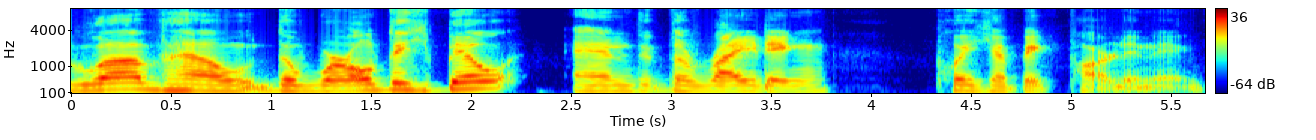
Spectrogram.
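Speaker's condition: Cerebral palsy; lifelong

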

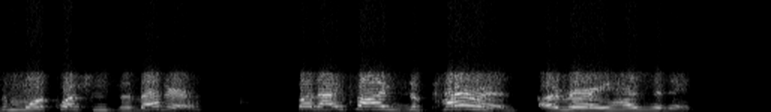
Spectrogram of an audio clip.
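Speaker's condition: Cerebral palsy; prolonged sitting and car travel hard on body

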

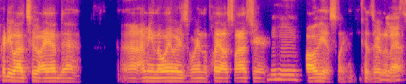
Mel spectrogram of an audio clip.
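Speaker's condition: Cerebral palsy; meconium inhaled in labor

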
